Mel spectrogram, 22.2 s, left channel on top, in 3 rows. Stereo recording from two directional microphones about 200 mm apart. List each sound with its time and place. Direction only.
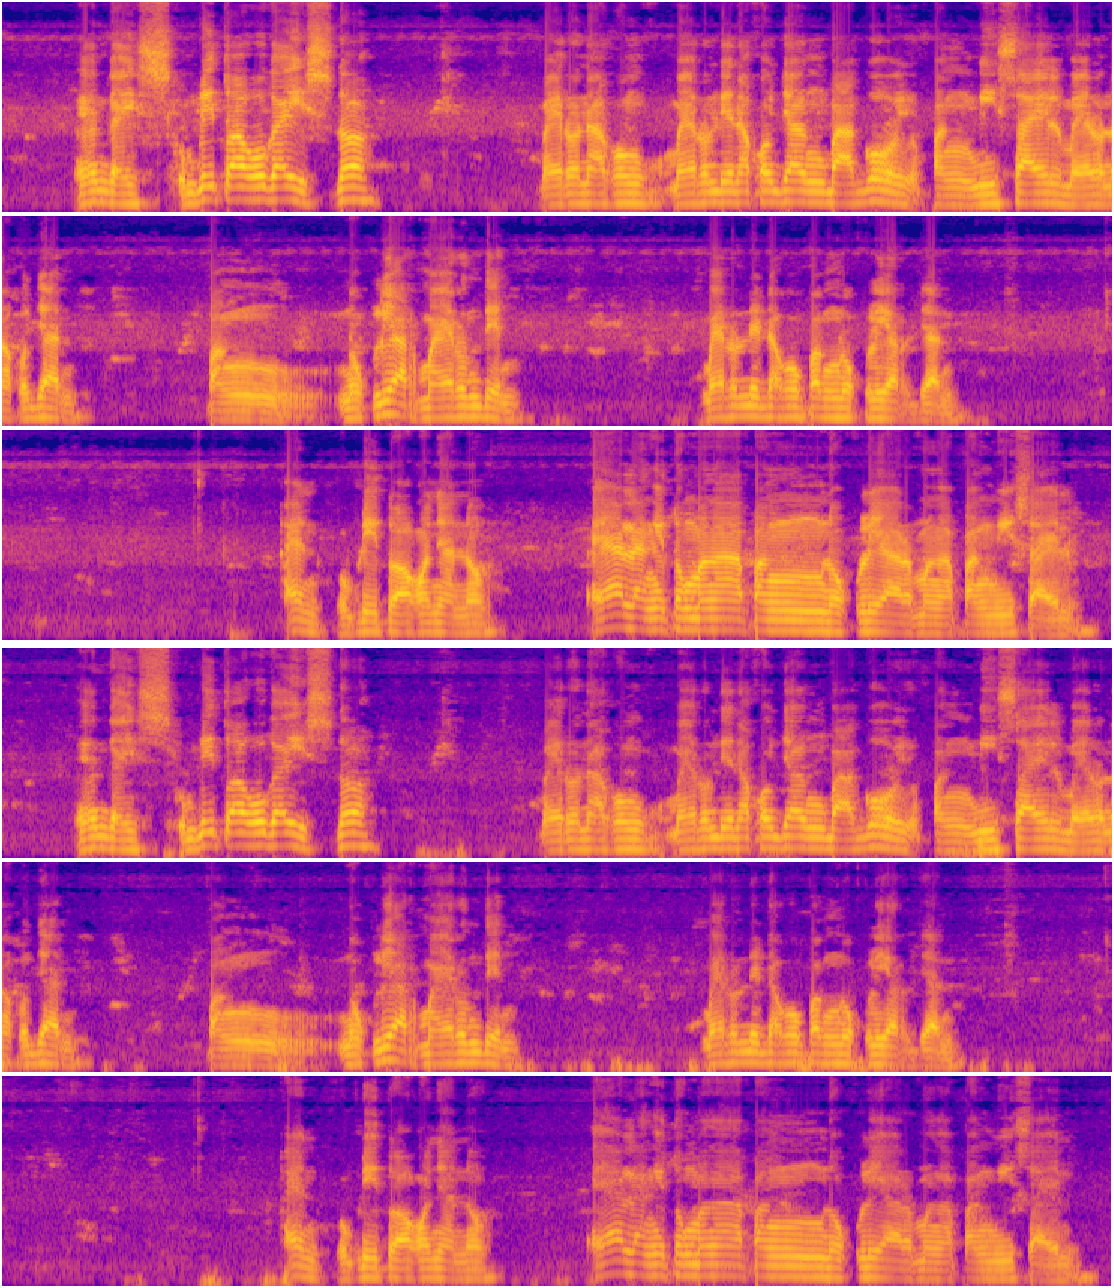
0.4 s speech: 5° right (ahead or behind)
3.6 s speech: 5° right (ahead or behind)
12.0 s speech: centre (ahead or behind)
16.6 s speech: 5° right (ahead or behind)
19.3 s speech: 30° left (ahead or behind)
19.9 s speech: 5° right (ahead or behind)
